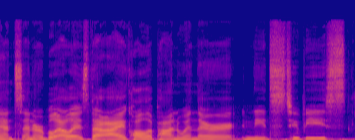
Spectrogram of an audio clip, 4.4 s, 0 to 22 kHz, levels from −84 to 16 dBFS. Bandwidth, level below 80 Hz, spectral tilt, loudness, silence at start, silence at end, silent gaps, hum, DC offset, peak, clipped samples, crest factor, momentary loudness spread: 19 kHz; -42 dBFS; -3.5 dB/octave; -25 LUFS; 0 s; 0 s; none; none; under 0.1%; -6 dBFS; under 0.1%; 18 dB; 7 LU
